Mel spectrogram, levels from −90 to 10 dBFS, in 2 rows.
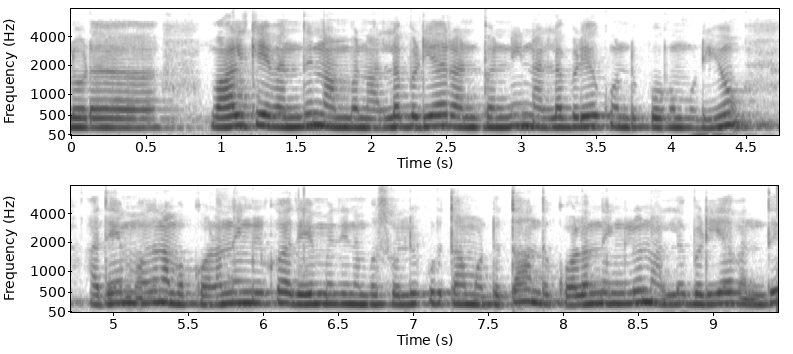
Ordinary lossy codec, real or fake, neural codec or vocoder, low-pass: none; real; none; none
